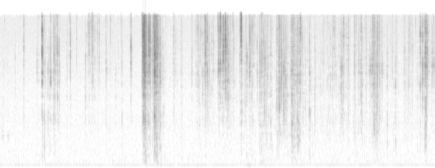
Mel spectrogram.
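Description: Foil trading-card pack crinkling and tearing as it is ripped open by hand, in a run of short crackles with one louder rip about three seconds in.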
